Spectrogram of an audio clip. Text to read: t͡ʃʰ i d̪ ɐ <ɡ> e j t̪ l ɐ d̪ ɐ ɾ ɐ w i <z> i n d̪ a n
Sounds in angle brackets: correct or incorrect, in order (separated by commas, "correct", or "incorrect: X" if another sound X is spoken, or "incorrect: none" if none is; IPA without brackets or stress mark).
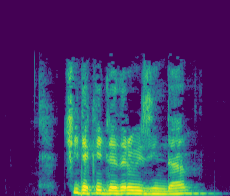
incorrect: k, correct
